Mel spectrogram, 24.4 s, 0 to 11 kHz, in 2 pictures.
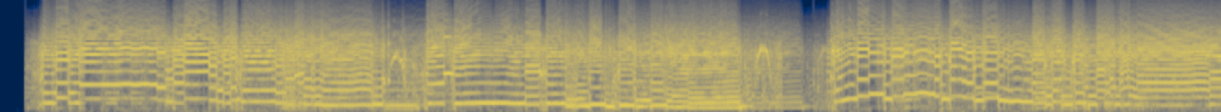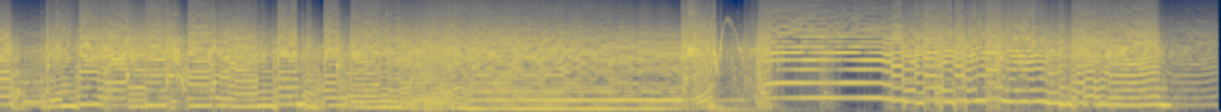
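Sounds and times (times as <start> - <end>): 
fully distorted lead guitar: 0.3 - 24.4.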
